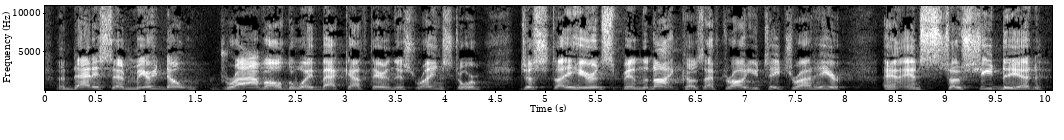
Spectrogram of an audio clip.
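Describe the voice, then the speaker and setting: A man's voice: a little high, sharp tone. An older man telling humorous family stories in a folksy, conversational manner, acting out the dialogue of relatives as he goes. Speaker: storyteller. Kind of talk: live humorous family storytelling.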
